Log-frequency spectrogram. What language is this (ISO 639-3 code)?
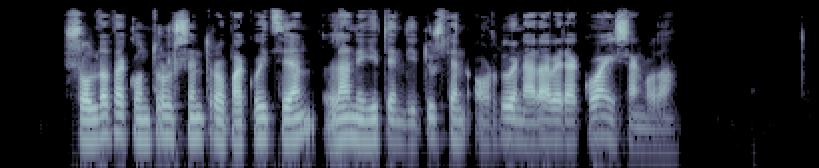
eus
